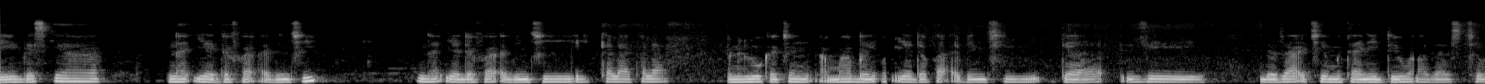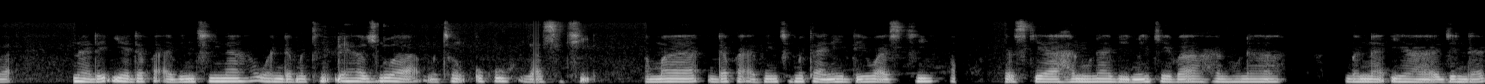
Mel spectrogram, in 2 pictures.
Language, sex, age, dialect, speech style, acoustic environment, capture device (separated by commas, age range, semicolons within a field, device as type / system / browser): Hausa, male, 18-24, Nigeria - Kano, focused; excited; relaxed; happy, nature, desktop / Linux / Chrome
